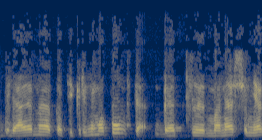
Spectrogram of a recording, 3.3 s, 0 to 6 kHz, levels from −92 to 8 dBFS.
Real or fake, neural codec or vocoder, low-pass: real; none; 5.4 kHz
